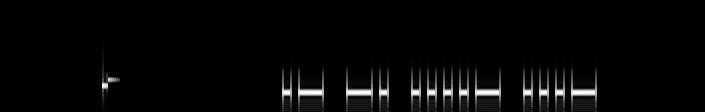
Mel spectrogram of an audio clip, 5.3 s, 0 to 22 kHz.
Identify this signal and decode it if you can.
Morse code, heard as a keyed tone, about 20 wpm, 700 Hz. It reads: AN4V
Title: All Cut Numbers - 4-Digit 20wpm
